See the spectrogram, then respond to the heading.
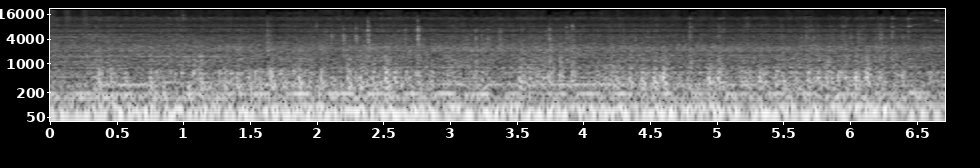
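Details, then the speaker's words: Farmer's diesel digger after service, adding washers so a part sits clear: deep even engine rumble under load with smooth track whir, no stalling or surging, now spinning around where before it would not track; normal hydraulic travel. "Right, that's better. It's trying to spin around on its own now. See, before it was only going to there and it wasn't trying to track."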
